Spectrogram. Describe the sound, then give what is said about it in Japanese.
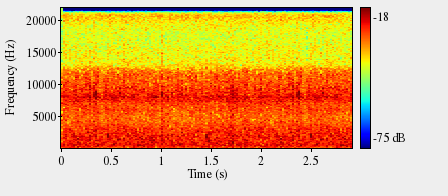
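A babbling stream makes a faint, steady rushing and burbling flow that continues evenly throughout, with no voices. “せせらぎが気持ちいい。”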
